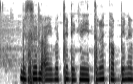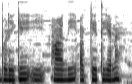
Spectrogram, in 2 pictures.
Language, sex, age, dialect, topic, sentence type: Kannada, female, 18-24, Dharwad Kannada, agriculture, question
